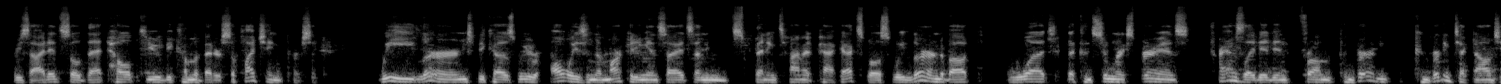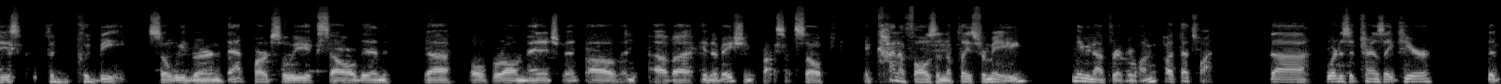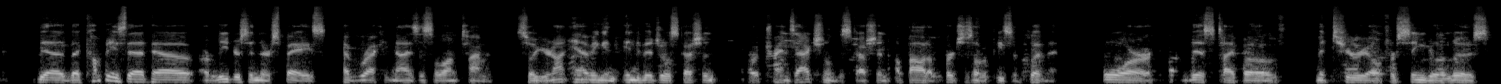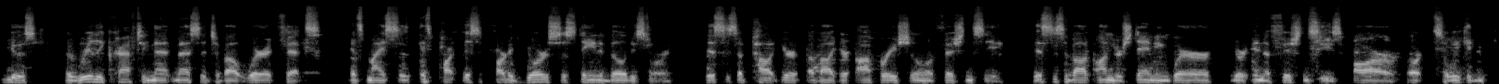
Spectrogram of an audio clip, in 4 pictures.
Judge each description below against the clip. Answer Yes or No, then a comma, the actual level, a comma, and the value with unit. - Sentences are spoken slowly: No, average, 165 wpm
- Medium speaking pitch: No, low, 105 Hz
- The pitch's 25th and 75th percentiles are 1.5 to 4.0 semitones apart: Yes, average, 3.0 semitones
